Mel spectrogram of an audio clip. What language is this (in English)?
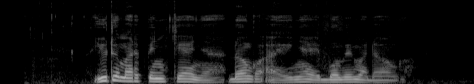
Luo (Kenya and Tanzania)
